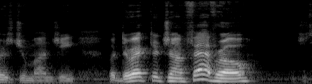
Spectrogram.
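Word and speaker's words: Favreau: Well, because it's a follow-up in that it is based on a book by the same author as Jumanji, but director John Favro, which is how you say his name, not Favro or Favro or Favro.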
